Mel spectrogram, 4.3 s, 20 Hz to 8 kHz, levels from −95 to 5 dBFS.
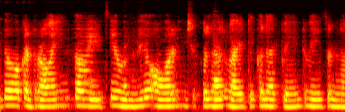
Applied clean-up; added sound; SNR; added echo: neural mask model DeepFilterNet 3.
